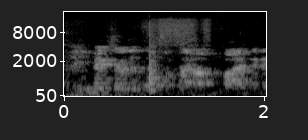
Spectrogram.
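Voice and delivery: talking low. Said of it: "I'm talking low".

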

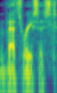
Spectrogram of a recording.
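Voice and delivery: put-on deadpan delivery. Retelling how a guy answered his knife joke: retelling a deadpan reply. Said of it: "the guy turns to me deadpan and goes".

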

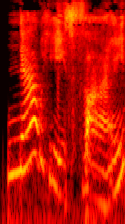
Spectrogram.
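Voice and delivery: high-pitched cackle, laughing through the words. The troll's daughter checks on the boy after eight days, cackling. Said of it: "she cackled".

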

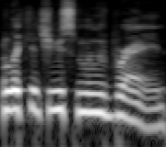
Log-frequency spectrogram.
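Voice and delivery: mock, high, teasing, mocking taunt. Retelling laughing at a partner over a TV commercial: retelling mocking someone. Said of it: "did you laugh at her and mock her".

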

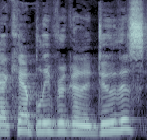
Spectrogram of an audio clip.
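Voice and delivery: plain

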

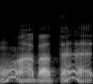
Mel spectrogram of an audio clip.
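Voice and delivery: pigeon character voice. Reading a picture book's pigeon aloud to another speaker: pigeon voice. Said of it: "the voice I always do for him".

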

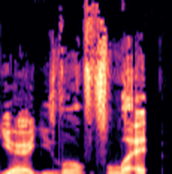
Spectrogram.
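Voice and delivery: low, soft, degrading dirty-talk tone. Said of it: "it's like".

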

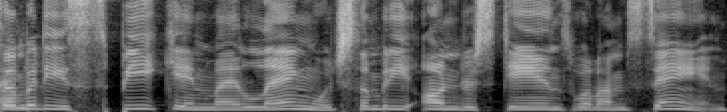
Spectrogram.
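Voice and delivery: ordinary delivery

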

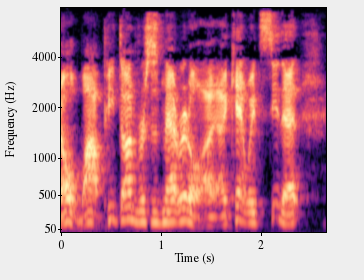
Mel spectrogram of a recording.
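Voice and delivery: normal talking voice

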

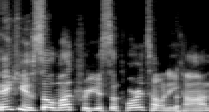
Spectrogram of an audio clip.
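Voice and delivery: flat computer-read text-to-speech voice. Comparing to another text-to-voice message: imitating Shibata's text-to-speech voice. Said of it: "It's the same, like, voice and everything".

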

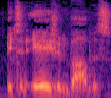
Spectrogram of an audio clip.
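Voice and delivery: very low hushed voice. Retelling a man's reply to the speaker's question, retelling a lowered voice. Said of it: "he sort of lowered his voice and went".

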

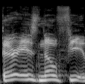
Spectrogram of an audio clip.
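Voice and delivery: normal talking voice

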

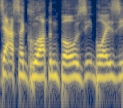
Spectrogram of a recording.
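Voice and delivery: put-on Austrian accent. Mocking a european actor's american character names: austrian bodybuilder accent. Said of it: "if you sound like an Austrian bodybuilder".

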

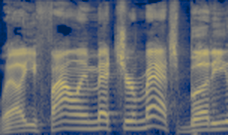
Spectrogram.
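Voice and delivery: put-on Tennessee southern accent. Retelling what a lady in the front row said, southern Tennessee accent. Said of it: "in her southern accent".

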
